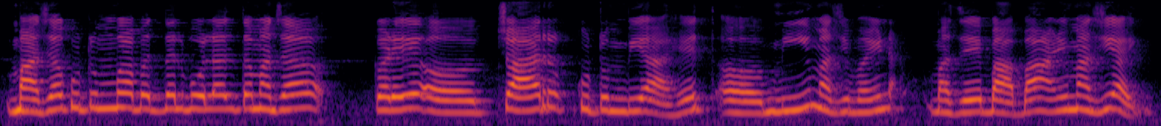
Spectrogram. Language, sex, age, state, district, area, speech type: Marathi, female, 18-30, Maharashtra, Mumbai Suburban, urban, spontaneous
